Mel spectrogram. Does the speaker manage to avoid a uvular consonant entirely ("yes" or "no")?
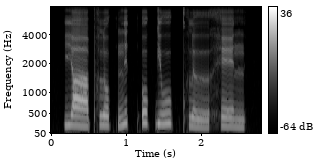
yes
